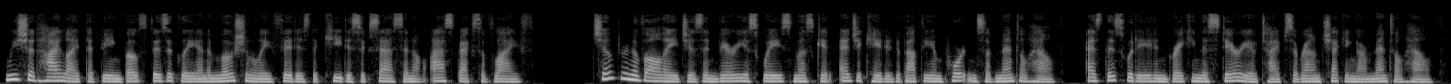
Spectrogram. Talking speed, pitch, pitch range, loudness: 205 wpm, 140 Hz, 130-155 Hz, -25 LUFS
